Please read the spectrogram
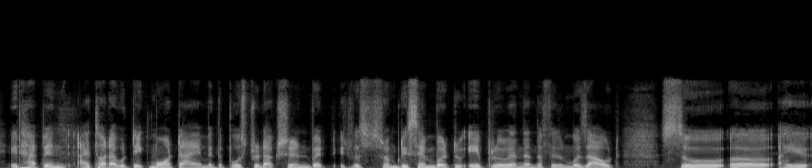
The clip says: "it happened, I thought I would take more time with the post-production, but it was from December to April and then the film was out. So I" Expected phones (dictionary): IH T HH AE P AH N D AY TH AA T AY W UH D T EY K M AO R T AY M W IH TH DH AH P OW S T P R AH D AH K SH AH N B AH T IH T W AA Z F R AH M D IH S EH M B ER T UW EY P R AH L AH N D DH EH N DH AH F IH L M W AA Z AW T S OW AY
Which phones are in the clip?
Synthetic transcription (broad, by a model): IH T HH AE P AH N D AY T AA T AY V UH D T EY K M AO R T AY M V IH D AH P OW S T P R AH D AH K SH AH N B AH T IH T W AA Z F R AH M D IH S EH M B ER T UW EY P R AH L AH N D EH N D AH F IH L M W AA Z AW T S OW AY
